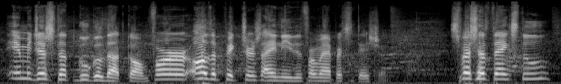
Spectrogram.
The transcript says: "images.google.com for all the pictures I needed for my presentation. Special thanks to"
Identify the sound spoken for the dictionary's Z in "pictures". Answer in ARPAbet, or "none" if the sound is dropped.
S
